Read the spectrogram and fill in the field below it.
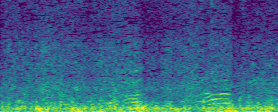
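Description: Strong wind buffets the microphone in loud, continuous gusty rumbles, with a sea-like roar underneath, filling the whole short stretch without speech.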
